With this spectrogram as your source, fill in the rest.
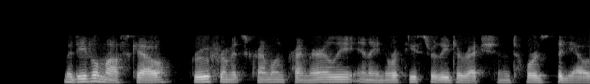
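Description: Nothing in this speech recording points to a technical problem. It comes through G.711 telephone coding, which shows in the narrow band that stops at 4 kHz, with any quantisation noise under the speech faint at most.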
